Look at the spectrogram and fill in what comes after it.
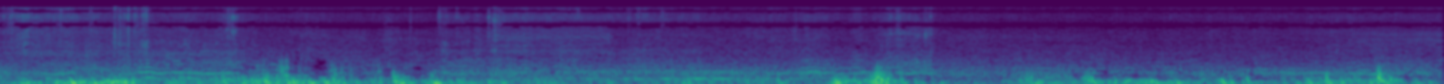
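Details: A hornet attacked by honeybees on a comb with their queen makes a low, rough wing buzz that rises and falls over the steady hum of many bees.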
